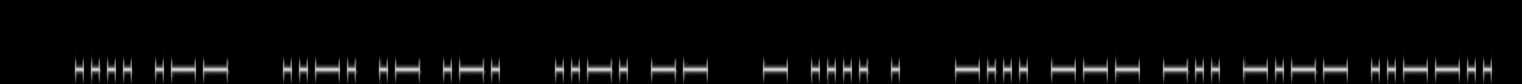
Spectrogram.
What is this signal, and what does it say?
Morse code, heard as a keyed tone, about 15 wpm, 700 Hz. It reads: HW FAR FM THE BODY?
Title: Sentences from Top 400 Words and Abbreviations 15wpm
